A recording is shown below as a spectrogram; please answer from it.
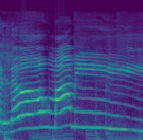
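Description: A woman's voice holding one long, high, wordless sung note, wavering slightly near the middle and sliding down as it fades out.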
